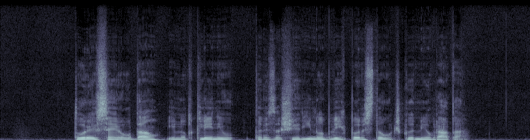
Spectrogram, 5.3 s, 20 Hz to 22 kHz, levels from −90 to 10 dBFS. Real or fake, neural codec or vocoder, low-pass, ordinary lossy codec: fake; codec, 44.1 kHz, 3.4 kbps, Pupu-Codec; none; none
